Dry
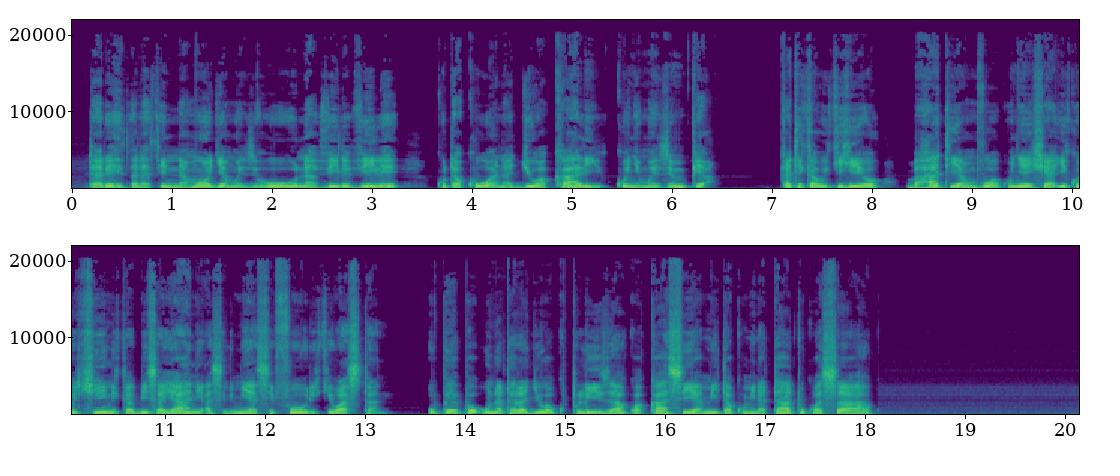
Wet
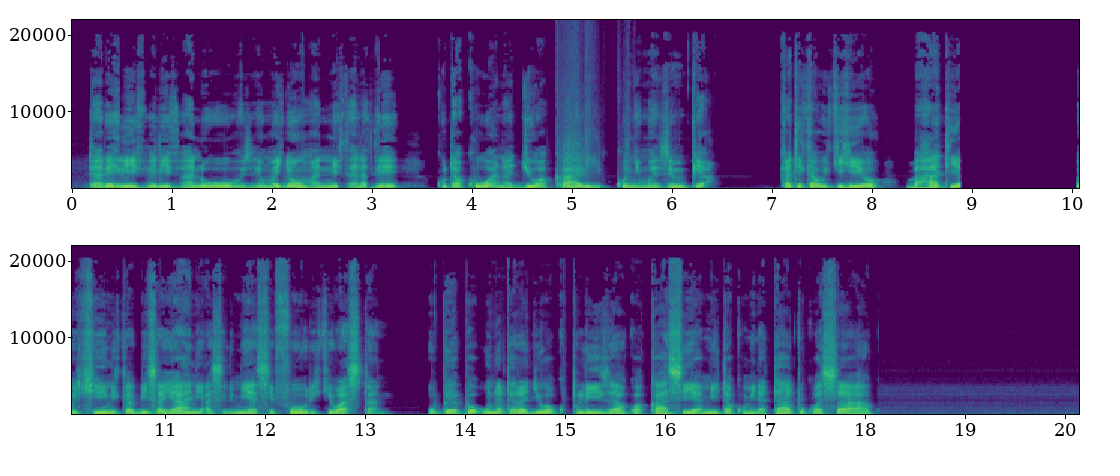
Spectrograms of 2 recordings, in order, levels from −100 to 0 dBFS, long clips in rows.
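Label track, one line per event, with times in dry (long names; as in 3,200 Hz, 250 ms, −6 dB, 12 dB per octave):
0.470000	3.070000	reverse
4.740000	5.630000	running median over 15 samples
8.880000	10.050000	silence
14.110000	17.820000	parametric band 1,600 Hz −12.5 dB 0.29 octaves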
